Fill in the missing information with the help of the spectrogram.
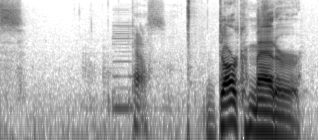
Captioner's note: buzzer beeps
